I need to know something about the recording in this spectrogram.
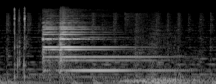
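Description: Notification-bell sound effect: two quick mouse clicks, then a bright bell chime about half a second in that rings on and slowly fades.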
